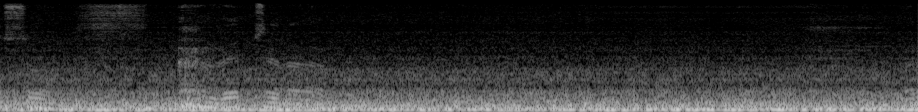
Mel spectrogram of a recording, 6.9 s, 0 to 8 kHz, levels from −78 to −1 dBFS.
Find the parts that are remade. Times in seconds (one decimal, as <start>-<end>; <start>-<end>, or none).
4.5-6.1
